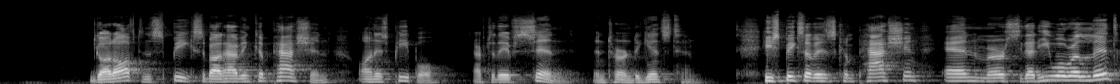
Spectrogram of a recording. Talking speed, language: 150 wpm, English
